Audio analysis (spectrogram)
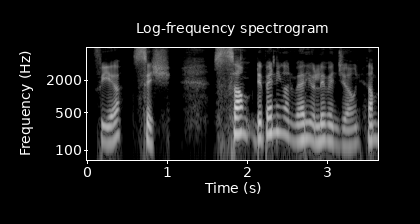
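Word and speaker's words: vierzig: 40 and 50 right how do you say 40 you say for so fear and you add sish feish some depending on where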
